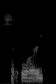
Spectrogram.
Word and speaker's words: Sephora: Am I pronouncing this right? Sephora. – Sephora, yeah.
